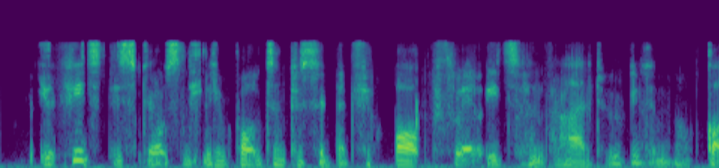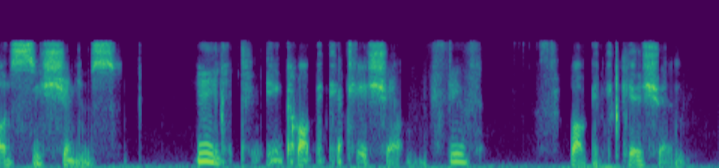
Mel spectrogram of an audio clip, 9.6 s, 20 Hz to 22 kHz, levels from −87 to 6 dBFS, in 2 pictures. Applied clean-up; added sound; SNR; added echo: neural diffusion model UNIVERSE++.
